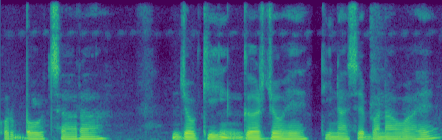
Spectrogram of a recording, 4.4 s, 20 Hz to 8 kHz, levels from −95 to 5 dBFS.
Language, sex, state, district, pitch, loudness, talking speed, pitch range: Hindi, male, Arunachal Pradesh, Papum Pare, 110 Hz, -18 LUFS, 160 wpm, 110-115 Hz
